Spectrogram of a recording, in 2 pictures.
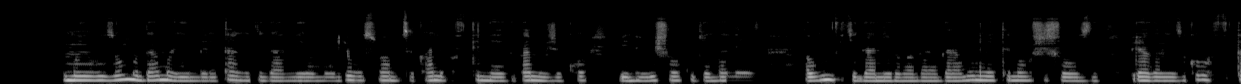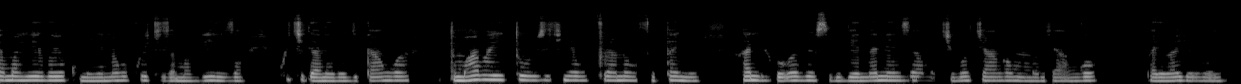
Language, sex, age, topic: Kinyarwanda, female, 25-35, education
